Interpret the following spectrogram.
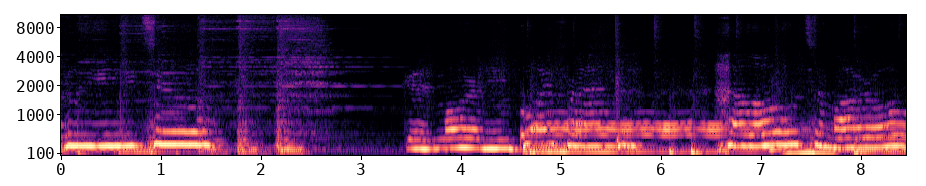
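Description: Live rock band playing with a female singer holding long notes. The music drops away briefly about three seconds in, then the band comes back in with drum hits and sustained tones.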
